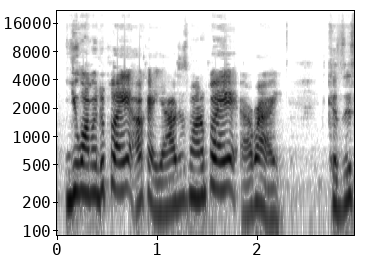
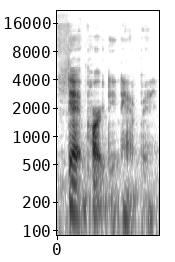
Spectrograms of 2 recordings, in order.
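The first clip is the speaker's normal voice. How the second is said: soft aside; 4 semitones lower, 7 dB quieter than usual. Real, not acted. Correcting the quoted line.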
